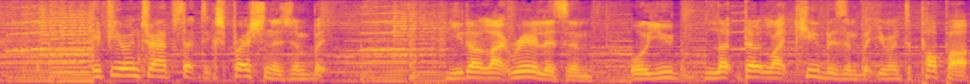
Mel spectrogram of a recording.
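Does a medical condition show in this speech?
No.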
